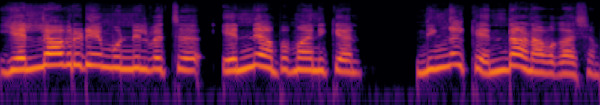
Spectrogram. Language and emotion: Malayalam, angry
